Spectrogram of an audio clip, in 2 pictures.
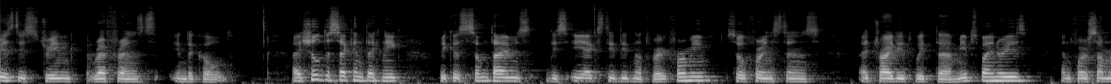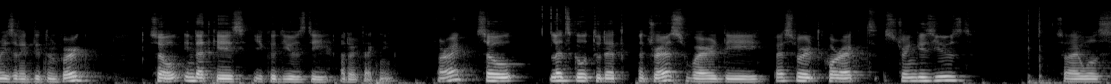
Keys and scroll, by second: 21.4 s, 21.5 space.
